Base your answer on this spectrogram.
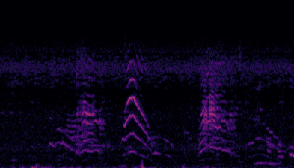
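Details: Rescued abandoned kittens meowing to call their mother; three high, thin, arched meows, each under half a second, spaced about a second apart, over low thumping noise and a steady high hiss.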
